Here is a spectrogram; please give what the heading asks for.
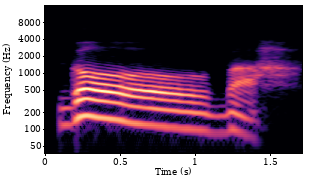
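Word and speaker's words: גֹּבַהּ: hmm It's a segolate with an o vowel. Gova. Does this have a furtive patach? No. Doesn't need it. No, Doesn't need it no, because the because the preceding vowel previous. is already an ah vowel.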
